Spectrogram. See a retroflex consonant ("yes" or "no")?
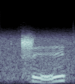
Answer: yes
